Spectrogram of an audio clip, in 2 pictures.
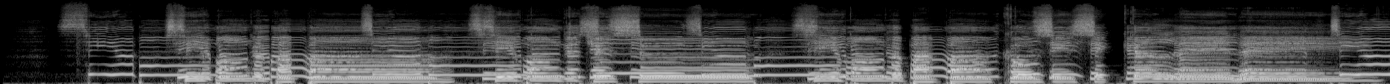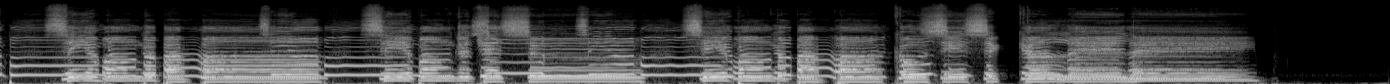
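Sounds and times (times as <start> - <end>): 
SATB four-part choir singing: 0.6 - 26.6.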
